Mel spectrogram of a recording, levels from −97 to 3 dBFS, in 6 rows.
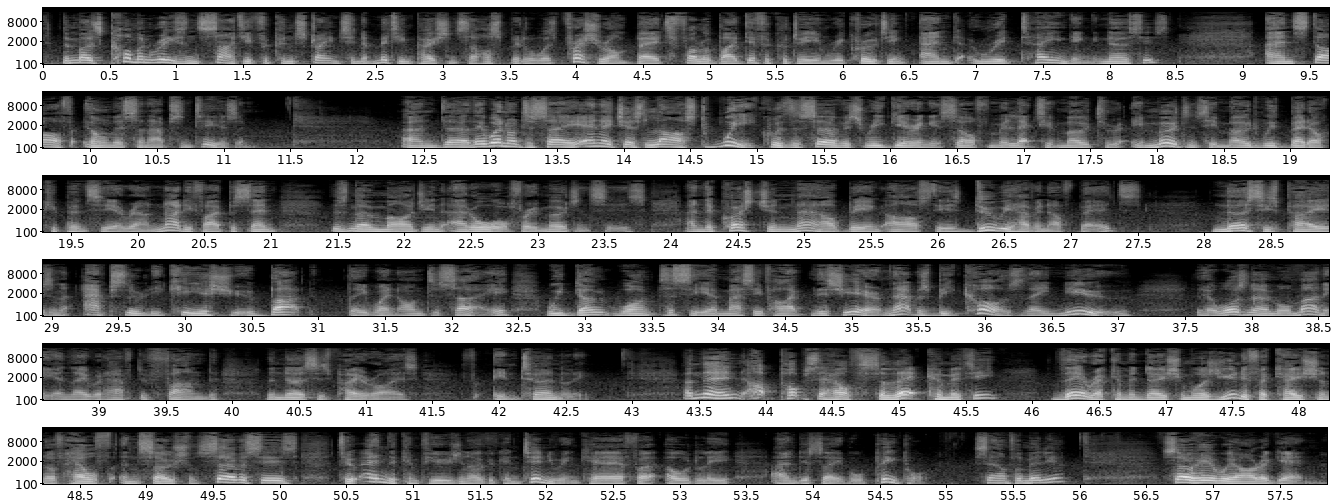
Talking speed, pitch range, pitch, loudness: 160 wpm, 120-150 Hz, 130 Hz, -23 LUFS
